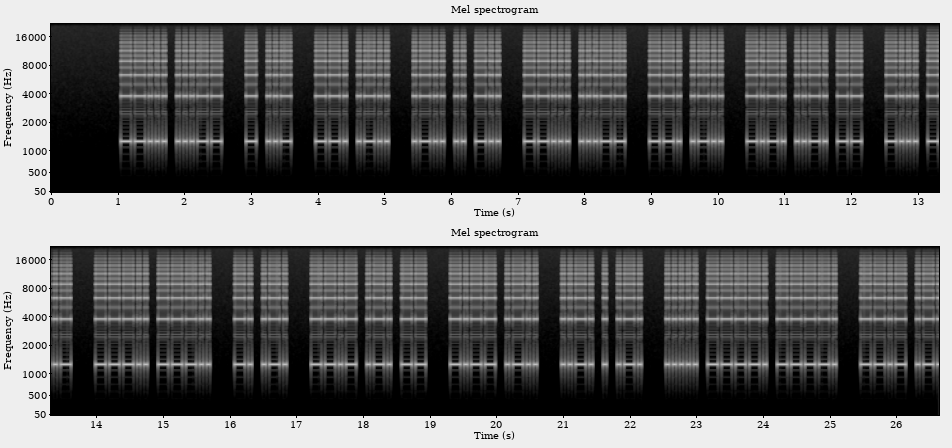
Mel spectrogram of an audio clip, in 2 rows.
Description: Morse code, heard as electronic beeps, machine-sent, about 23 wpm, 1260 Hz. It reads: 73 TU GL LID 73 GL CFM BK 88 NR QRM YL FER 599 …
